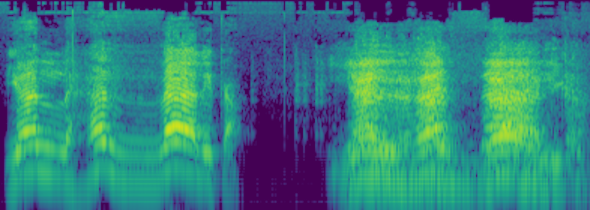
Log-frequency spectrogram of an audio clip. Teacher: Ini menurut riwayat hafaz dari tariq Syatibiyah, hendaklah sa ini dimasukkan ke dalam huruf zal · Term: idgham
